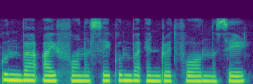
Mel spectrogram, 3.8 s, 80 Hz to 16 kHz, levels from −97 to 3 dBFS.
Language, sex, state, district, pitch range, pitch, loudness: Nagamese, female, Nagaland, Kohima, 175-185 Hz, 180 Hz, -13 LUFS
